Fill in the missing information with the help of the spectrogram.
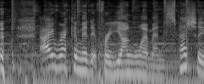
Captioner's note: laughter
